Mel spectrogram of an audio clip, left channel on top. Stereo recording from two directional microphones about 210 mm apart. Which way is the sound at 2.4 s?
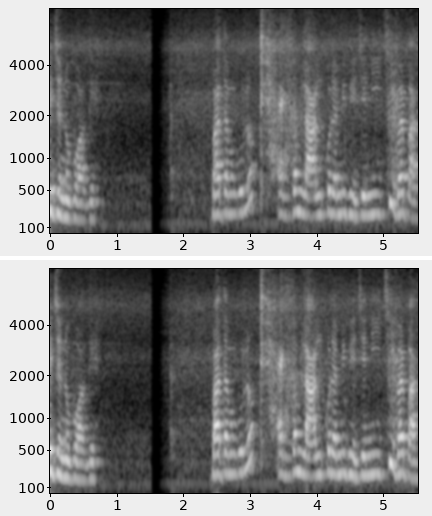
35° right (ahead or behind).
